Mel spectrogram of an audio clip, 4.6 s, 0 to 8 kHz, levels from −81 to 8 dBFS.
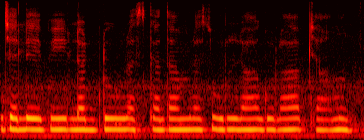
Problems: constant background noise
